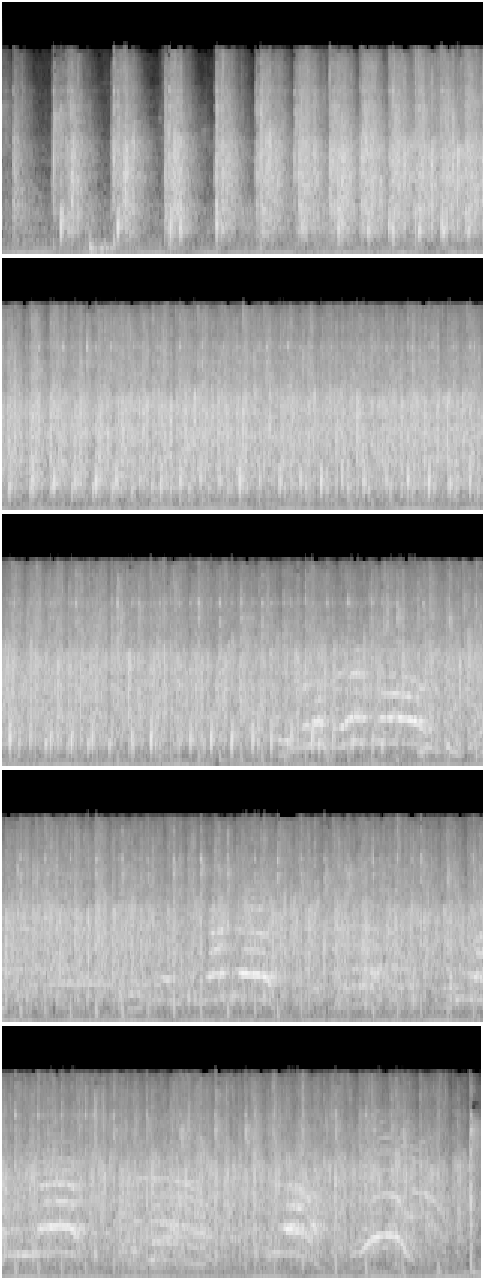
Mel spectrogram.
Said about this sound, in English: So they would start a clap, they would start slowly, and then eventually pick up the pace until it finally ends. So we're gonna do all do the clap together. Stand up.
